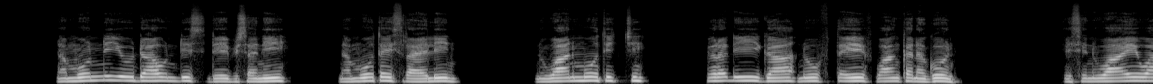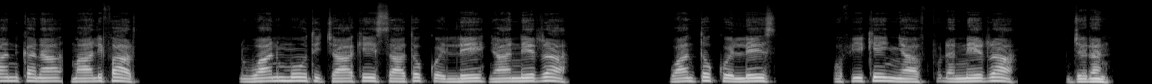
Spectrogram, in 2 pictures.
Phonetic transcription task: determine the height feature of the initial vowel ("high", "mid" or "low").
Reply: low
